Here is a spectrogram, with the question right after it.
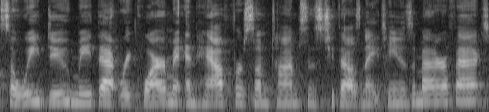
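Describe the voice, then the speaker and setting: Her voice sits at a medium pitch. The woman's intonation stays monotone and flat. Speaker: emergency dispatch center director. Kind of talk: presentation. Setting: county commission meeting. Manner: loud.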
